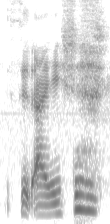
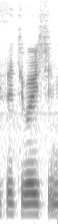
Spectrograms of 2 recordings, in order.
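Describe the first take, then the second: First: "situation" with the middle "u" turned into a long "eye", like "sit-eye-ation"; imitated pronunciation. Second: Said in the usual way. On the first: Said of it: "he says sit". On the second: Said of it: "I say situation".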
